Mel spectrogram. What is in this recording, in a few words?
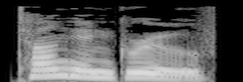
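"tongue-and-groove", English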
